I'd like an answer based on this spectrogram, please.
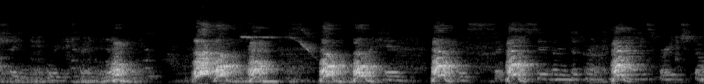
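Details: Two corgis give sharp, repeated barks and yips about once a second at a TV farming programme showing dogs moving stock, with faint television voices behind.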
